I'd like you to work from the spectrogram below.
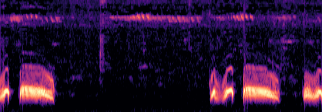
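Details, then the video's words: Decoy spotted dove used to lure birds into traps, cooing in two phrases. Each is a brisk doubled note and then a longer, slightly falling hoarse coo, with a silent pause of about two seconds between them. "The Sound Of Spotted Dove"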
